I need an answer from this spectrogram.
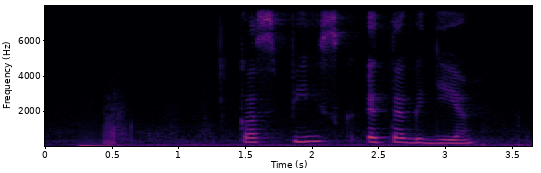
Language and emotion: Russian, neutral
